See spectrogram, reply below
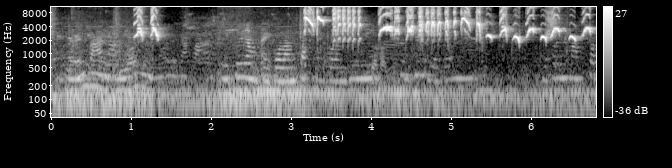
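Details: Champion greater green leafbird from Karawaci in full 'ngetrok' song at great volume; varied whistles and bursts give way to rapidly repeated, looping high chirps, about three per second, over a low steady hum.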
